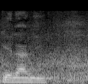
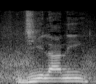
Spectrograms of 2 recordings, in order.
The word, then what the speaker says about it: گیلانی: کہا جاتا ہے جیلانی، وہ جیلانی صحیح نہیں ہے، جیلانی وہ حقیقت میں گیلانی ہے، جیلانی کچھ بھی نہیں ہے، تلفظ کی وجہ سے، چونکہ وہاں کے رہنے والے گاف کو صحیح ادا نہیں کر سکتے، وہ کہہ رہے جیلانی، کہاں کے رہنے والے؟ جیلانی، تو وہ جیلانی بن گئے، خیر اصل گیلانی ہے،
